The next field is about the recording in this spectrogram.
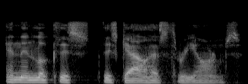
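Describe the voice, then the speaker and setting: A man presenting a casual software tutorial, explaining informally and checking in as he goes. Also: low voice, fairly even intonation, a little slow, highs cut off.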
